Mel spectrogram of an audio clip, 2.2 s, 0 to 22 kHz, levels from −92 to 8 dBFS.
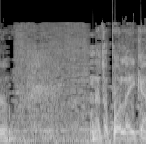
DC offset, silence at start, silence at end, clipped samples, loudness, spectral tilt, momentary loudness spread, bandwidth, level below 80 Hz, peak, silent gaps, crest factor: under 0.1%; 0 s; 0 s; 0.1%; -14 LUFS; -4 dB/octave; 8 LU; 14.5 kHz; -30 dBFS; 0 dBFS; none; 14 dB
